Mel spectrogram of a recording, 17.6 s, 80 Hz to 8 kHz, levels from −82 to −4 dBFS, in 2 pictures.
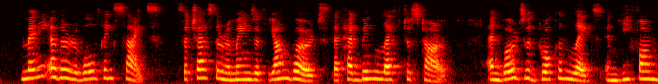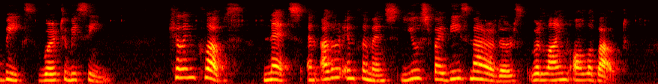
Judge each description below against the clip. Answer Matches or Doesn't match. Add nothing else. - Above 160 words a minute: Doesn't match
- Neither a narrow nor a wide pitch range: Matches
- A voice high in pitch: Matches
